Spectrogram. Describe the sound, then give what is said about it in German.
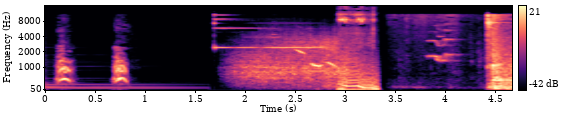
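A box lid shuts with a loud, abrupt slam at the end, preceded by two short dog barks, a bright metallic ding and a clattering rattle. “Hoppala, die Kiste ist zu.”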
